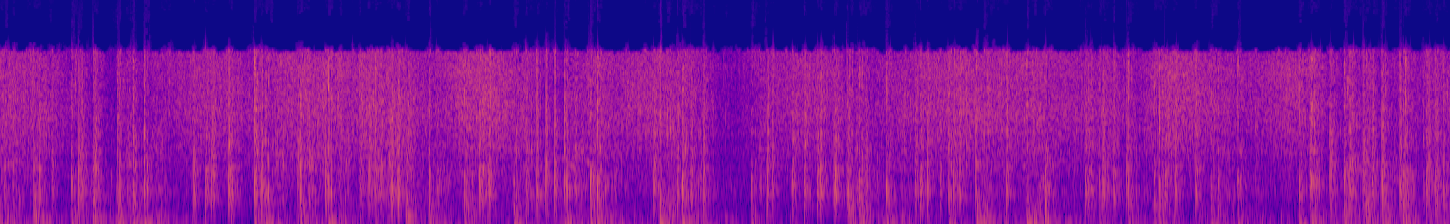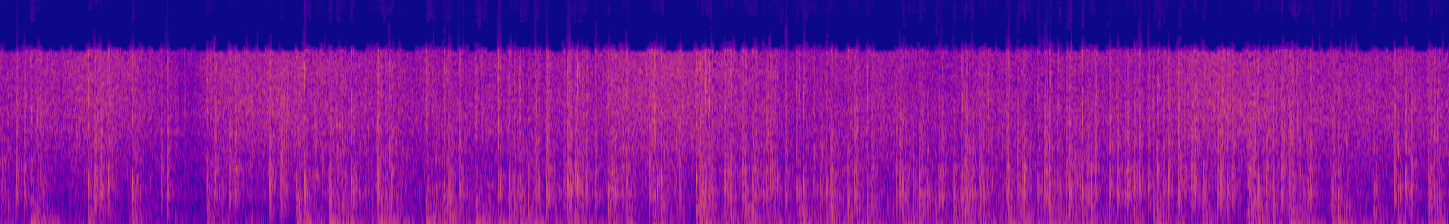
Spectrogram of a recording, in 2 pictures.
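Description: Aerial fireworks display: a dense, continuous barrage of bangs and crackling bursts, with brief lulls of a fraction of a second.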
